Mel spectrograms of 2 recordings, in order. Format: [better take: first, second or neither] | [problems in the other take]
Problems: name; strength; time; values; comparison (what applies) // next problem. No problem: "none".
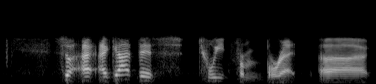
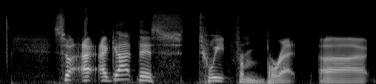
second | phone-call audio; nothing above 3.5 kHz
